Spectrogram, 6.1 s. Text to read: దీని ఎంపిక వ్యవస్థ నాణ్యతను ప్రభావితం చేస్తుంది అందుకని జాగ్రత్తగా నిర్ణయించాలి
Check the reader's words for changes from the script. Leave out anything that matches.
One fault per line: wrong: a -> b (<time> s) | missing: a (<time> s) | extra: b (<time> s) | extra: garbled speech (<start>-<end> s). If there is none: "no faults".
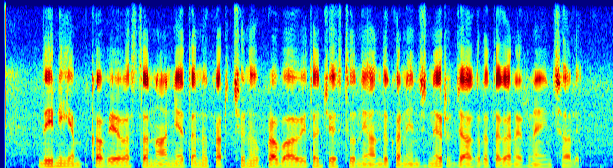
extra: ఖర్చును (2.1 s)
extra: ఇంజనీర్ (4.2 s)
